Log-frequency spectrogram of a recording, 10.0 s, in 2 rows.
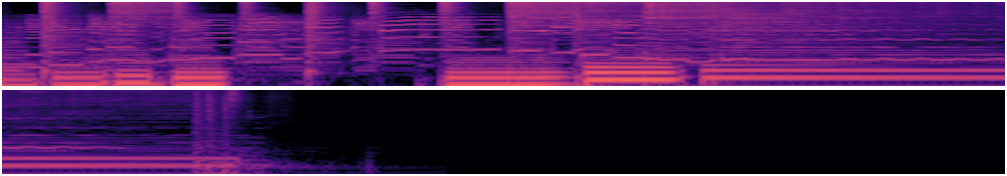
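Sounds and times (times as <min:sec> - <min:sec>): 
shuffle and funk bass: 0:00.0 - 0:06.7.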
